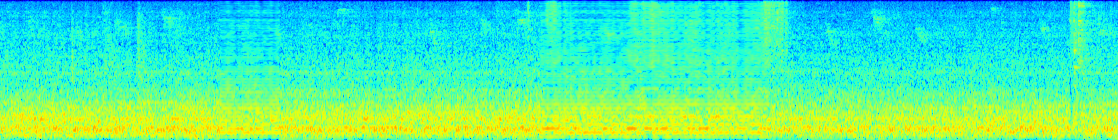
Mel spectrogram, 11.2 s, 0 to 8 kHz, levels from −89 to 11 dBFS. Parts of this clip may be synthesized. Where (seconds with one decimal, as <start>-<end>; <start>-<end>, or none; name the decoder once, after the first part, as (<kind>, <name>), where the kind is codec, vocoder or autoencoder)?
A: 2.2-2.8 (vocoder, HiFi-GAN); 5.4-7.7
